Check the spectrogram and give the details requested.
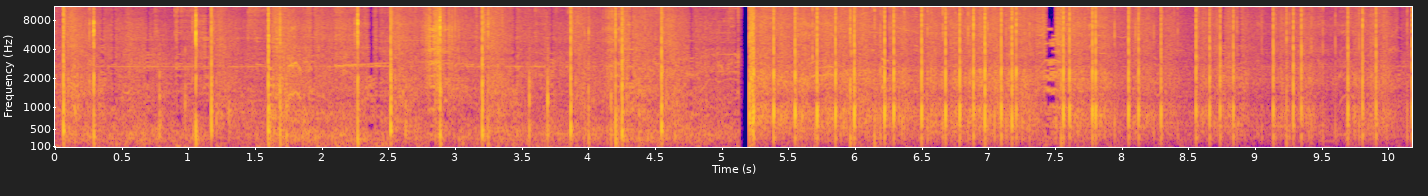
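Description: Aerial fireworks display: shells bursting with sharp bangs, then from about five seconds in a dense, rapid crackling of many pops a second.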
